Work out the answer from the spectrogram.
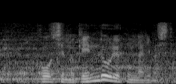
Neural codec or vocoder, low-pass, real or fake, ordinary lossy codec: codec, 16 kHz, 16 kbps, FunCodec, trained on Chinese and English, 50 frames a second; 7.2 kHz; fake; AAC, 32 kbps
